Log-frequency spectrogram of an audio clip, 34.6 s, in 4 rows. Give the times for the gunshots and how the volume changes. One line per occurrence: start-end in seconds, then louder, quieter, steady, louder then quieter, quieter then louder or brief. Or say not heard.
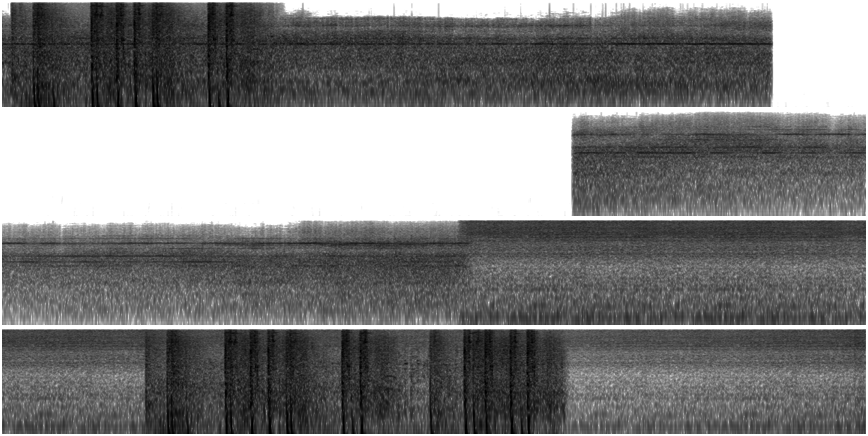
0.1-2.8 brief
27.4-31.6 quieter then louder.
